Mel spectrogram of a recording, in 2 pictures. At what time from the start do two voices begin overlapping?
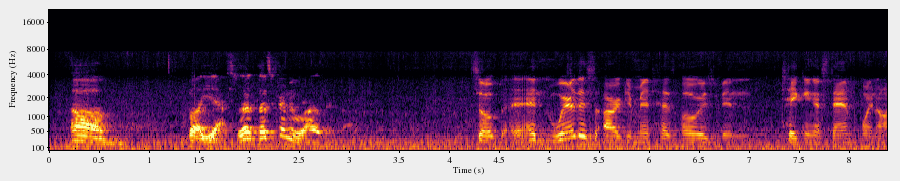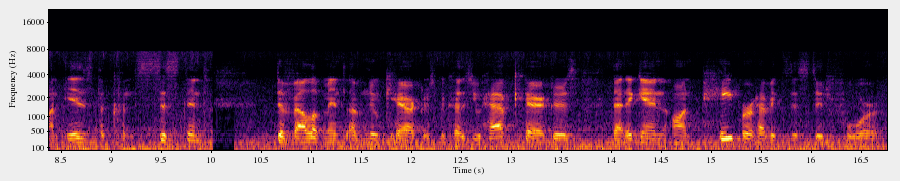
none

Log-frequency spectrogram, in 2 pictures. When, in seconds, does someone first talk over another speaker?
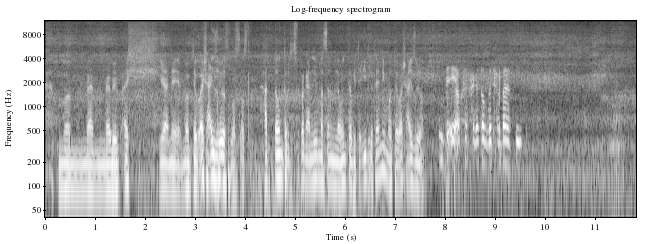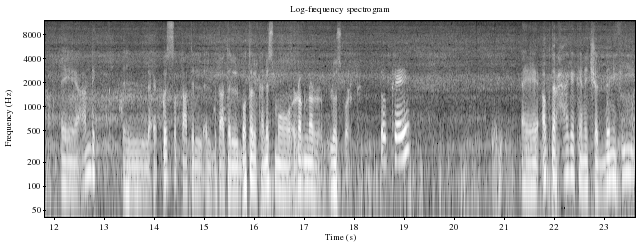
none

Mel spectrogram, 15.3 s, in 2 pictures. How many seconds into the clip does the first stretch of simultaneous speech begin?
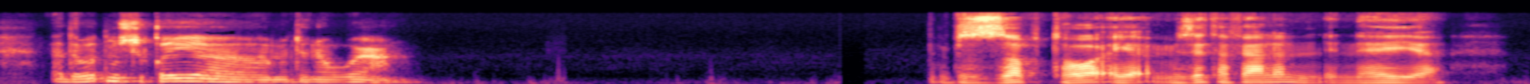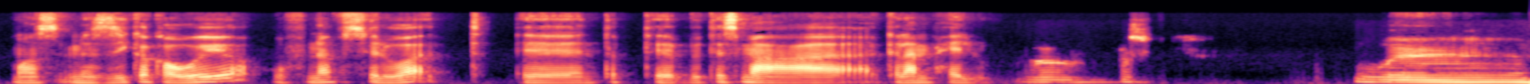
none

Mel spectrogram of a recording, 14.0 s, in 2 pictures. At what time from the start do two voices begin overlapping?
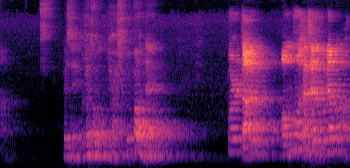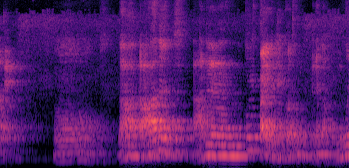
none

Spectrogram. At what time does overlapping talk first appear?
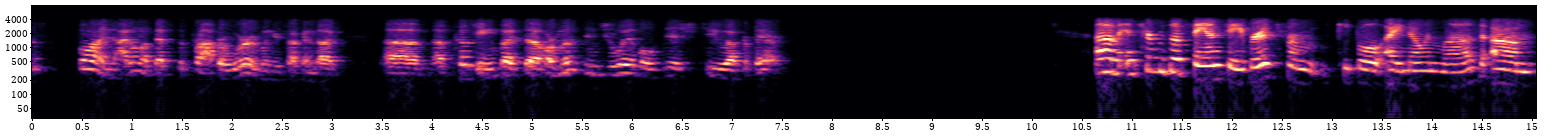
none

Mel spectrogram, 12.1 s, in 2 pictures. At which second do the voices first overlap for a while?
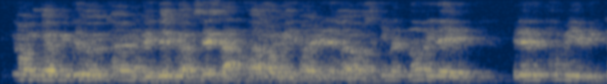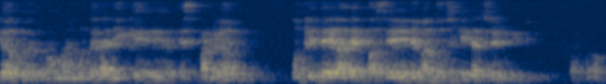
0.7 s

